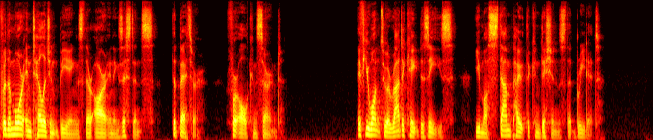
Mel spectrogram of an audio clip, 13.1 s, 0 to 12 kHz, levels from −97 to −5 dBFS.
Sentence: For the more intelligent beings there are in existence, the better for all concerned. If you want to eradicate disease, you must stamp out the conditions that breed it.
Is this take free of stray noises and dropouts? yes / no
yes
